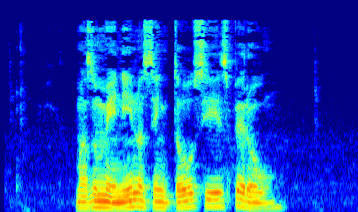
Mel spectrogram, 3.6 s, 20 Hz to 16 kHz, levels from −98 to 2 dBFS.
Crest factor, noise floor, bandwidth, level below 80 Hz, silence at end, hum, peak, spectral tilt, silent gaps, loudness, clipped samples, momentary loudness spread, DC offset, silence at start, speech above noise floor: 18 dB; -72 dBFS; 11.5 kHz; -56 dBFS; 0.75 s; none; -8 dBFS; -6 dB/octave; none; -25 LUFS; under 0.1%; 10 LU; under 0.1%; 0.75 s; 48 dB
